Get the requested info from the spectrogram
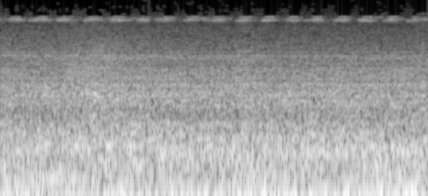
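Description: Steady, even background rumble and hiss with no distinct events.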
